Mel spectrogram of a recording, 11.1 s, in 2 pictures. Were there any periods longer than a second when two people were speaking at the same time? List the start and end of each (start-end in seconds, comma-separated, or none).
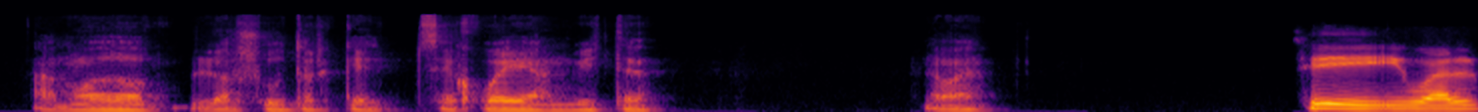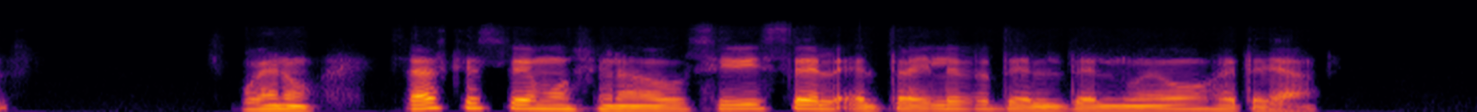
none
